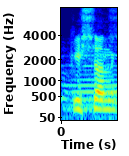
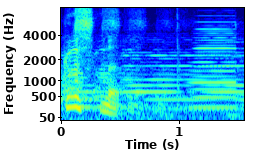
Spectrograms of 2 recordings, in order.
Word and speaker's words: कृष्ण: कितना परिश्रम लगता है कई लोग तो कृष्ण कह भी नहीं पाते किशन किशन किशन लेकिन शुद्ध नाम है कृष्ण कई लोग कहते कृष्ण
